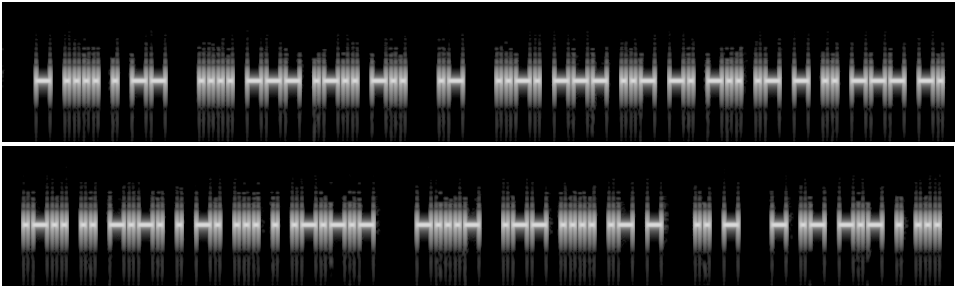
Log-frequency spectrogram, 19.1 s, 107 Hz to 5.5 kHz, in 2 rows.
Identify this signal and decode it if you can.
Morse code, heard as a keyed tone, about 25 wpm, 600 Hz. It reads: THEM HOLD A FOUNDATION LICENSE. <BT> WHAT IT TAKES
